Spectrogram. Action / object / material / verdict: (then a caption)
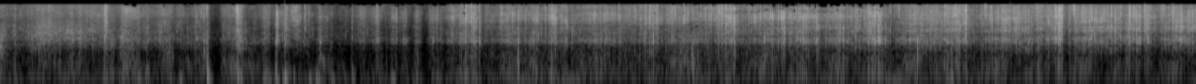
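scrape / foam sponge with foam handle / foam / none. A hand-sized grey textured foam sponge on a tan foam base, solid and porous, is held in both hands while fingernails scratch and squeeze-crinkle its surface. The result is a dense, continuous crackling and crinkling scratch with a bright, airy top and a low rumble underneath. A few sharper snaps stand out early on before the texture settles into a steady rustle.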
